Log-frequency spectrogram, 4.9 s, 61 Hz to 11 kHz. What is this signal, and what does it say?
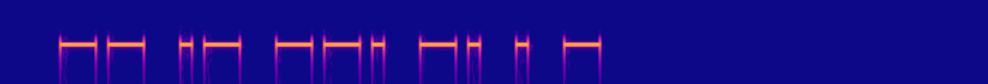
Morse code, heard as a keyed tone, about 20 wpm, 700 Hz. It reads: MAGNET
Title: Build A Word - 2 Letters At A Time - 8-Letter Words - 20wpm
